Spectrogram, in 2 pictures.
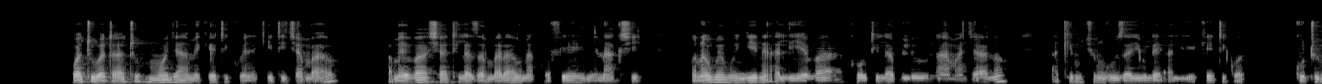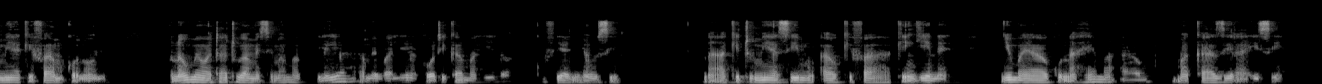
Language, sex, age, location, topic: Swahili, female, 18-24, Kisumu, health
